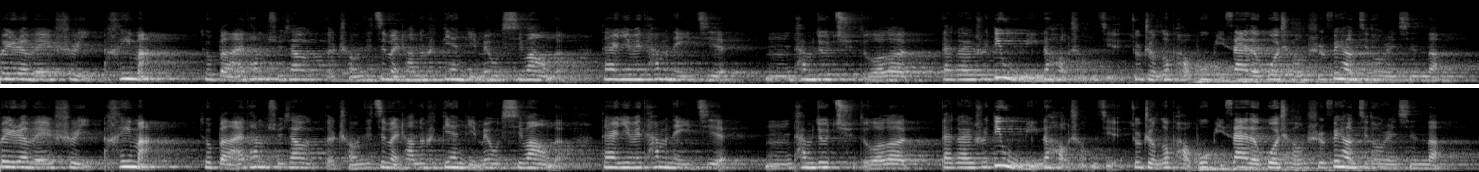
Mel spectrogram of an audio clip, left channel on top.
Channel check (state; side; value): normal; both; correlation 0.75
